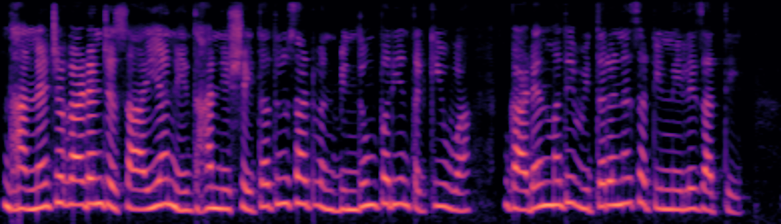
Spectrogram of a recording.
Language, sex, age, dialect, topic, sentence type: Marathi, female, 18-24, Standard Marathi, agriculture, statement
